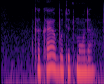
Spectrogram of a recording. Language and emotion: Russian, neutral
